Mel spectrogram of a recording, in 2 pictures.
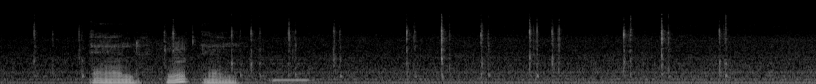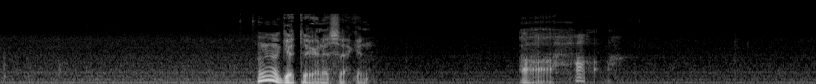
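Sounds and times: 
steady low electrical hum: 0:00.0 - 0:16.3
speech: 0:00.9 - 0:03.2, 0:10.8 - 0:12.0, 0:13.4 - 0:14.2
clicky computer keyboard typing: 0:01.6 - 0:07.4.

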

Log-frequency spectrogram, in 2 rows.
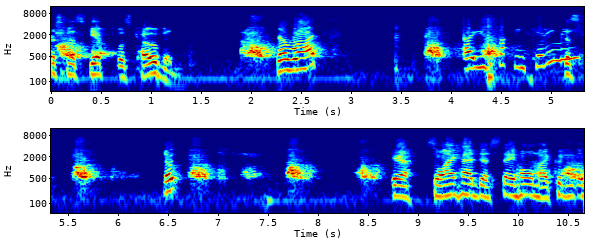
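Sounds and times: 
dog barking: 0:00.0 - 0:01.1, 0:01.9 - 0:02.9, 0:03.7 - 0:04.6, 0:05.5 - 0:08.8, 0:10.2 - 0:10.6
speech: 0:00.0 - 0:01.4, 0:02.2 - 0:02.9, 0:04.1 - 0:05.8, 0:06.4 - 0:06.7, 0:08.7 - 0:10.6
low steady hum: 0:00.0 - 0:10.6.

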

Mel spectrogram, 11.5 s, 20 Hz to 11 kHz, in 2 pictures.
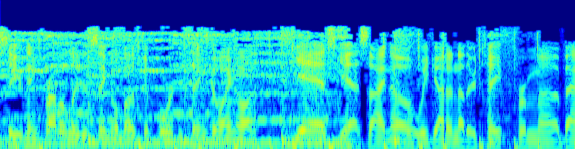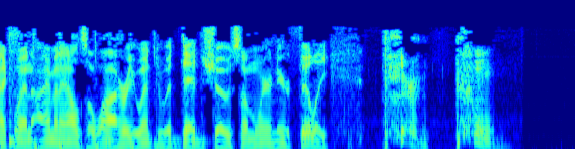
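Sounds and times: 
speech: 0:00.1 - 0:10.8
person clearing throat: 0:09.6 - 0:10.9.

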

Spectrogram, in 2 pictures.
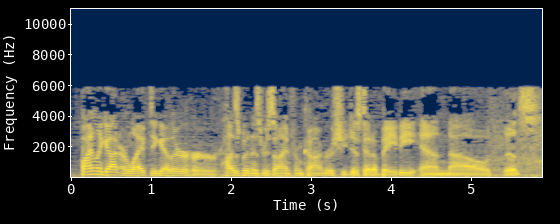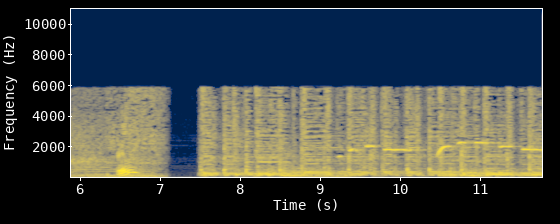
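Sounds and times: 
dense steady musical backing: 0:00.0 - 0:11.7
speech: 0:00.1 - 0:06.9
person whistling sustained upward-sliding notes: 0:09.0 - 0:11.7.

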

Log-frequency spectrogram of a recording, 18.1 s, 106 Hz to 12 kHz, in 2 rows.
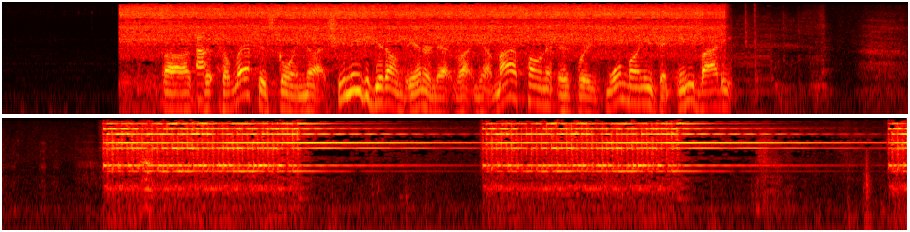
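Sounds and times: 
speech: 0:01.6 - 0:07.4
loud telephone bell ringing: 0:10.1 - 0:18.0.

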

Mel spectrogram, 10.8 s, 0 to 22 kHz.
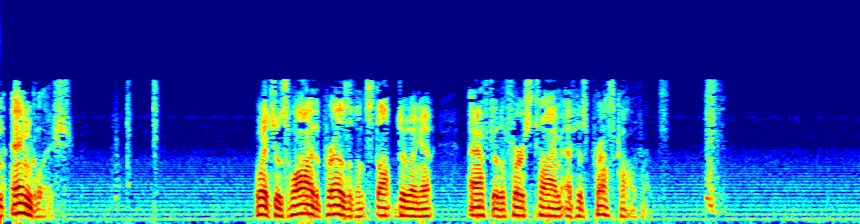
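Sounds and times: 
speech: 0:00.0 - 0:00.9, 0:03.2 - 0:09.0
person sneezing: 0:08.2 - 0:09.2.

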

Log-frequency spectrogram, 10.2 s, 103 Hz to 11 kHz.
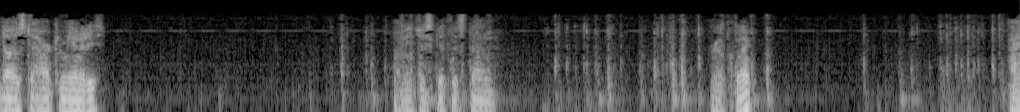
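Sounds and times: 
speech: 0:00.0 - 0:01.2, 0:04.0 - 0:05.1, 0:07.1 - 0:07.8
typing on a computer keyboard: 0:03.2 - 0:04.8, 0:05.4 - 0:07.8, 0:08.6 - 0:10.1.

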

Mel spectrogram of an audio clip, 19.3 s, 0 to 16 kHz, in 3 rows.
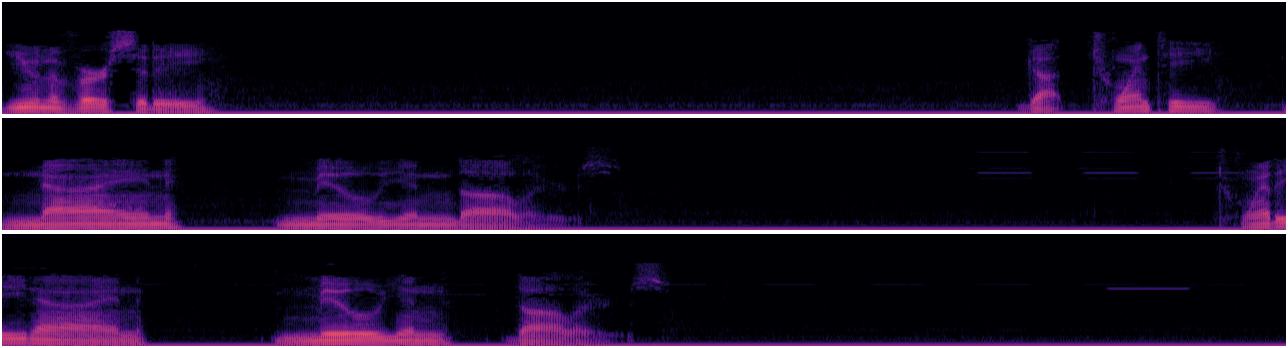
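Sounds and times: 
speech: 0:00.0 - 0:01.2, 0:05.1 - 0:09.5, 0:12.6 - 0:13.6, 0:14.2 - 0:16.2
power backup unit beeping during a power outage: 0:11.2 - 0:19.2.

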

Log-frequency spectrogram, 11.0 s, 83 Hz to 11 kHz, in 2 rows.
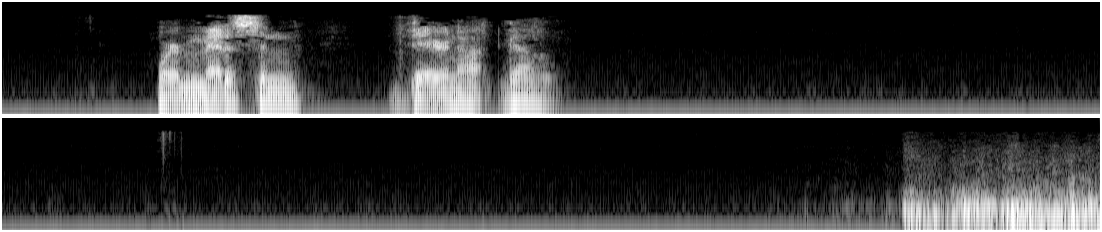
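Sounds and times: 
speech: 0:00.8 - 0:02.9
loud crack of thunder: 0:09.7 - 0:10.9
deep sustained thunder rumble: 0:09.9 - 0:10.9.

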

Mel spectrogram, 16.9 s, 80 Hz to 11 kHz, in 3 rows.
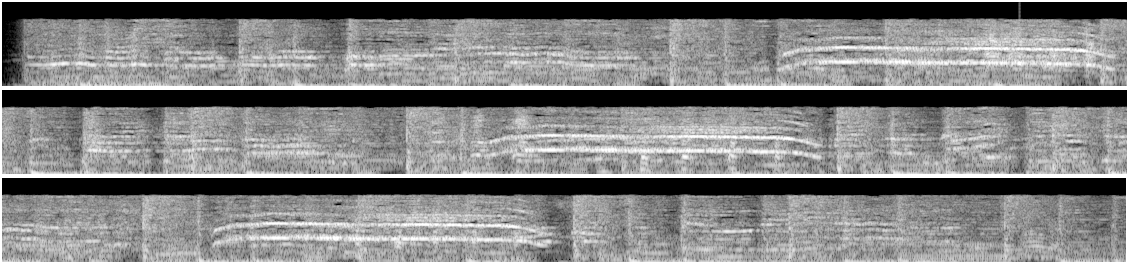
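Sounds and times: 
upbeat pop song: 0:00.0 - 0:16.8
goat screaming edited into a pop song: 0:03.9 - 0:05.6, 0:08.0 - 0:09.8, 0:12.3 - 0:14.0
laughter: 0:07.5 - 0:14.0.

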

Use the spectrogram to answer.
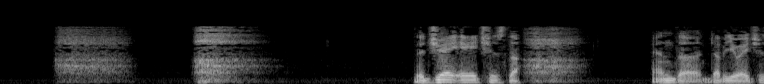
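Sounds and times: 
person voicing the divine name without vowels as breathy exhales: 0:00.6 - 0:02.8, 0:05.2 - 0:06.0
speech: 0:04.2 - 0:05.7, 0:06.5 - 0:07.6.

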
